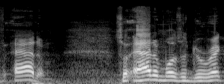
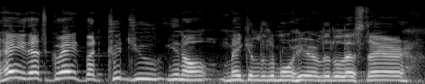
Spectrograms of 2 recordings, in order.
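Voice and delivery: higher-pitched, lightly played Adam; mock polite request; 4 semitones higher than usual. Adam hypothetically asking God to alter Eve, mock polite request. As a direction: voice a hypothetical nitpicker, pitched up and softening as it goes. Imagined Adam tweaking God's work.

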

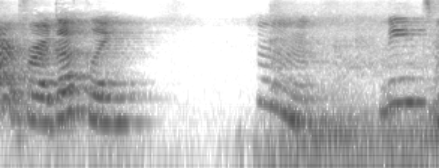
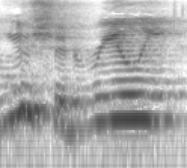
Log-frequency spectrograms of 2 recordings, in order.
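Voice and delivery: ordinary delivery, nothing marked

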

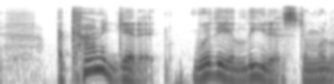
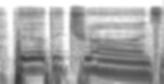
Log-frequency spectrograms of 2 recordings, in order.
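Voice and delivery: high, loud, stretched-out call; drawn-out showy shout; exclaimed announcement; 10 semitones higher, 5 dB louder, much slower than usual. Acted. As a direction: sing out the invented name with relish. Exclaims the invented name.

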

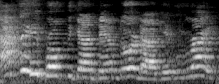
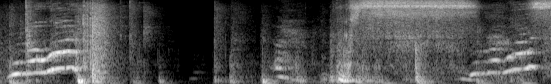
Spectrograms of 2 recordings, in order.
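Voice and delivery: exasperated buildup; 5 semitones higher than usual. Retold or imitated. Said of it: "and then I say".

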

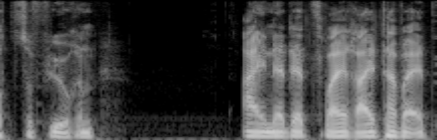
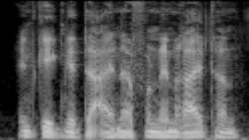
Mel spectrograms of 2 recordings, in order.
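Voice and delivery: ordinary delivery, nothing marked

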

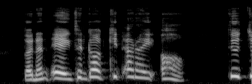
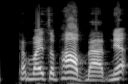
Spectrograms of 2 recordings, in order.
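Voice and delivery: loud disapproving snap; scolding principal; 2 semitones lower, 8 dB louder than usual. Acted. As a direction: scold the new girl for her outfit. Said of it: "ขมวดคิ้วยิ่งกว่าเดิม".

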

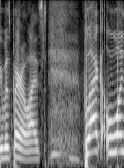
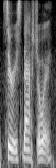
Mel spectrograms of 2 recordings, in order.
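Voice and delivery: plain reading voice

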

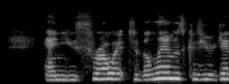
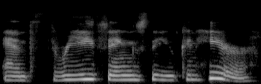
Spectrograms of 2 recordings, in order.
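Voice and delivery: slow, calm grounding guide; guided meditation; slower than usual. Acted. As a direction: lead them slowly through the senses. Leads a grounding exercise.

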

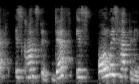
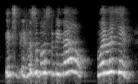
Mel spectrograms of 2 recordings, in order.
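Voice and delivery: mock bewilderment; 9 semitones higher, 4 dB louder than usual. Mock bewildered search for the promised now.

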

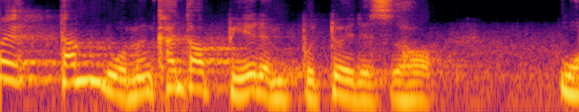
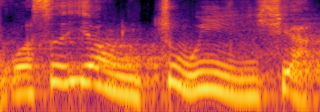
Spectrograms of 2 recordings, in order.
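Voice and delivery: normal talking voice

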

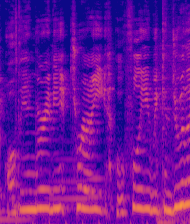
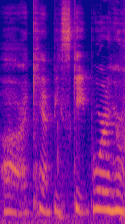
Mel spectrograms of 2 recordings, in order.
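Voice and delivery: normal talking voice

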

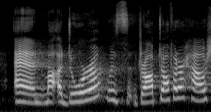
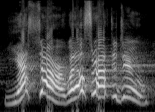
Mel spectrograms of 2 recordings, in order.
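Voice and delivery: mock obedient; 6 semitones higher, 11 dB louder than usual. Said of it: "And I'm like".

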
